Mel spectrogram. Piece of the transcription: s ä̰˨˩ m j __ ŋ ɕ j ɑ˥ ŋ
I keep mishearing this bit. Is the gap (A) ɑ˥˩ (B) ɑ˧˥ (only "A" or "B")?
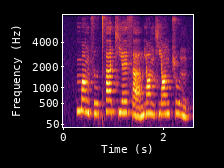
A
